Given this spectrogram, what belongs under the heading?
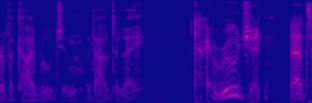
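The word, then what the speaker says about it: chirurgeon: Kairoujan? That's how you pronounce it.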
